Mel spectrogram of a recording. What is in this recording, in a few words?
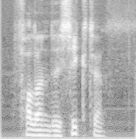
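"vallende ziekte", Dutch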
